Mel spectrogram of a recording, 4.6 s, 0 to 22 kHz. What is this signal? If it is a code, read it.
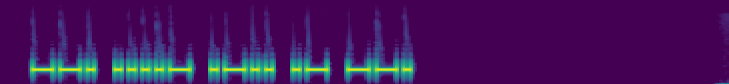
Morse code, heard as a keyed tone, about 28 wpm, 700 Hz. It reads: G4LAG
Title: DXCC-100 Call Signs - 5 Characters - 28wpm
